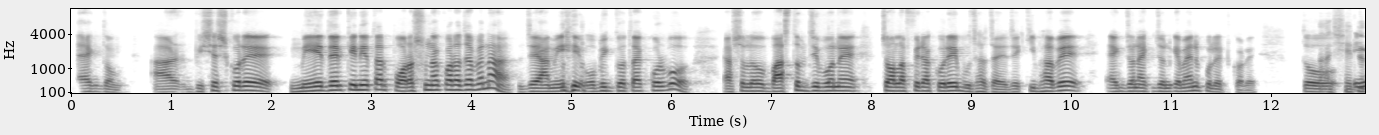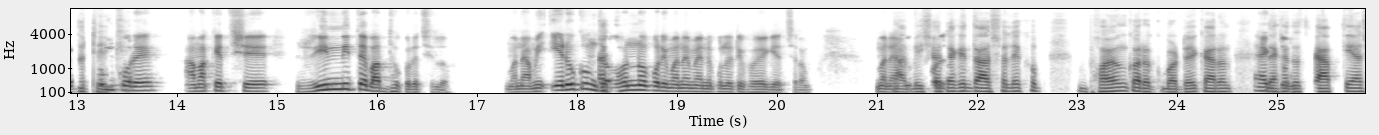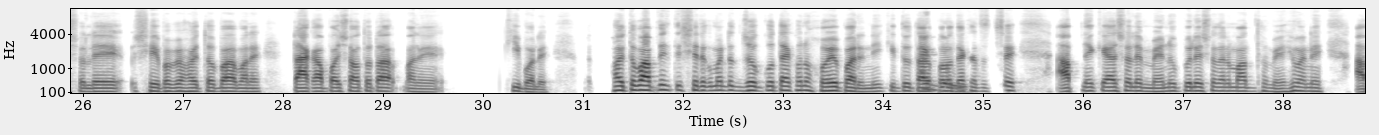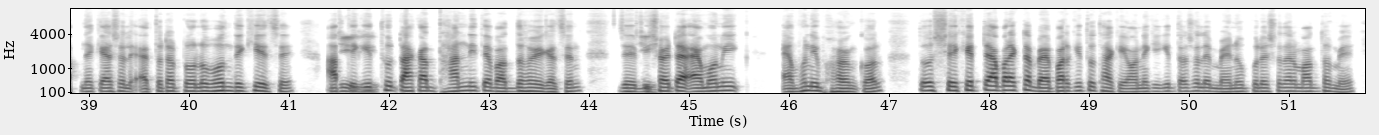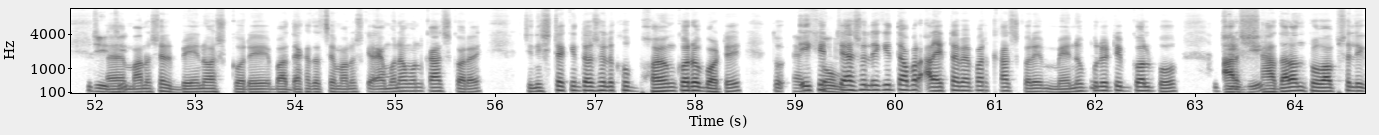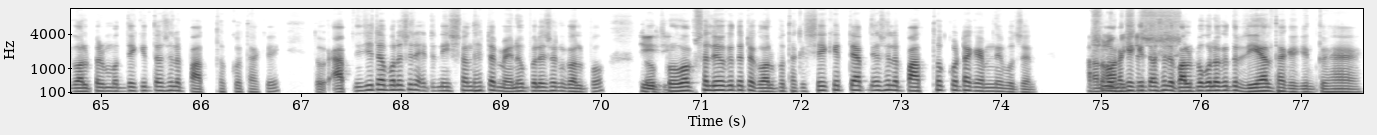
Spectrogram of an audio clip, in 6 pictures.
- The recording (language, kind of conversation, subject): Bengali, podcast, আপনি কী লক্ষণ দেখে প্রভাবিত করার উদ্দেশ্যে বানানো গল্প চেনেন এবং সেগুলোকে বাস্তব তথ্য থেকে কীভাবে আলাদা করেন?
- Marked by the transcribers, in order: chuckle; scoff; in English: "manipulate"; in English: "manipulative"; "ভয়ংকর" said as "ভয়ংকরক"; in English: "manipulation"; scoff; in English: "manipulation"; in English: "brain wash"; in English: "manipulative"; in English: "manipulation"; tapping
